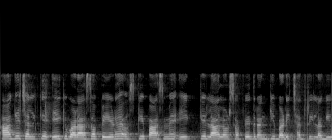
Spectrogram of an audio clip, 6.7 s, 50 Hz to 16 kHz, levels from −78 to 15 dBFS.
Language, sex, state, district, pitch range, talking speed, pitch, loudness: Hindi, female, Chhattisgarh, Bilaspur, 225-250 Hz, 200 wpm, 235 Hz, -17 LUFS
